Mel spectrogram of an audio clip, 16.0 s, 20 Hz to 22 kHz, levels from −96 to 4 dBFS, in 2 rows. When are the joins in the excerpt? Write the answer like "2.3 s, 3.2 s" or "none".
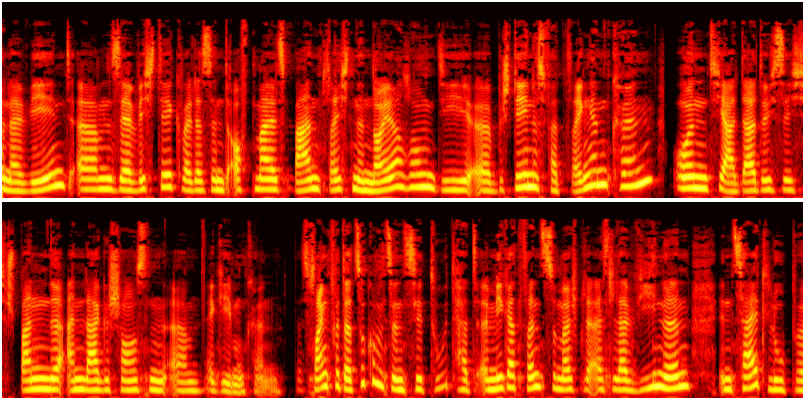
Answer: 6.6 s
